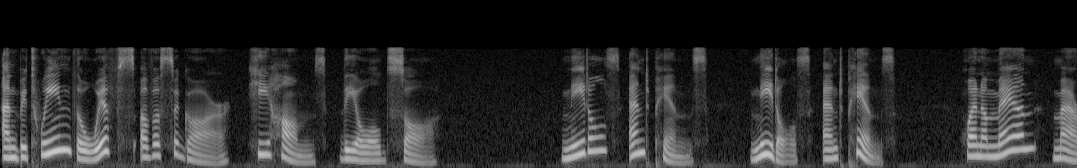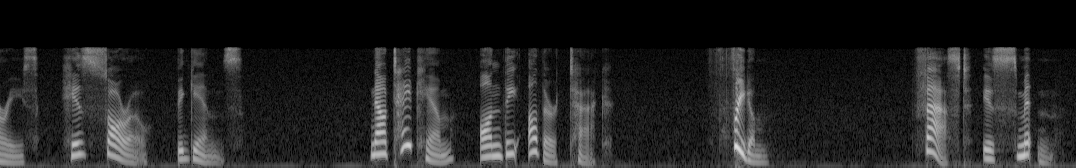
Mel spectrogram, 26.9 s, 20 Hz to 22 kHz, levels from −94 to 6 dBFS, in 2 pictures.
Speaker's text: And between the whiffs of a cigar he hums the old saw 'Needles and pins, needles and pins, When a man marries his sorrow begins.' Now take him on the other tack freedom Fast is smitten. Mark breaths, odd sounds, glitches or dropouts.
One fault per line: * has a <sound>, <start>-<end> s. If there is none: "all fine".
all fine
